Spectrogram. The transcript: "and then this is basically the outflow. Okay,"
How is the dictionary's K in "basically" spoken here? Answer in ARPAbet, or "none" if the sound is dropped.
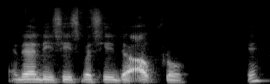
none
